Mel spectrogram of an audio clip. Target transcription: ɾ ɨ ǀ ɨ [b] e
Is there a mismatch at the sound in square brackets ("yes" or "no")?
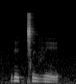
yes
